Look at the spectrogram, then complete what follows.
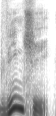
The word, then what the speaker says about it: Vinci: own tongue he says they spell the name of their great painter viny but pronounce it Vinci and then adds with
